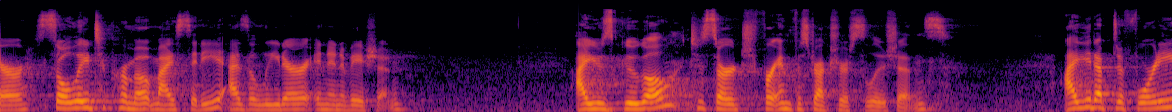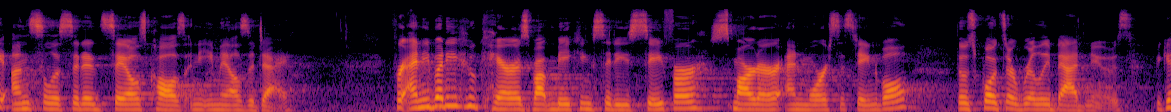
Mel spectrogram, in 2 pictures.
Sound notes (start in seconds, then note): none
